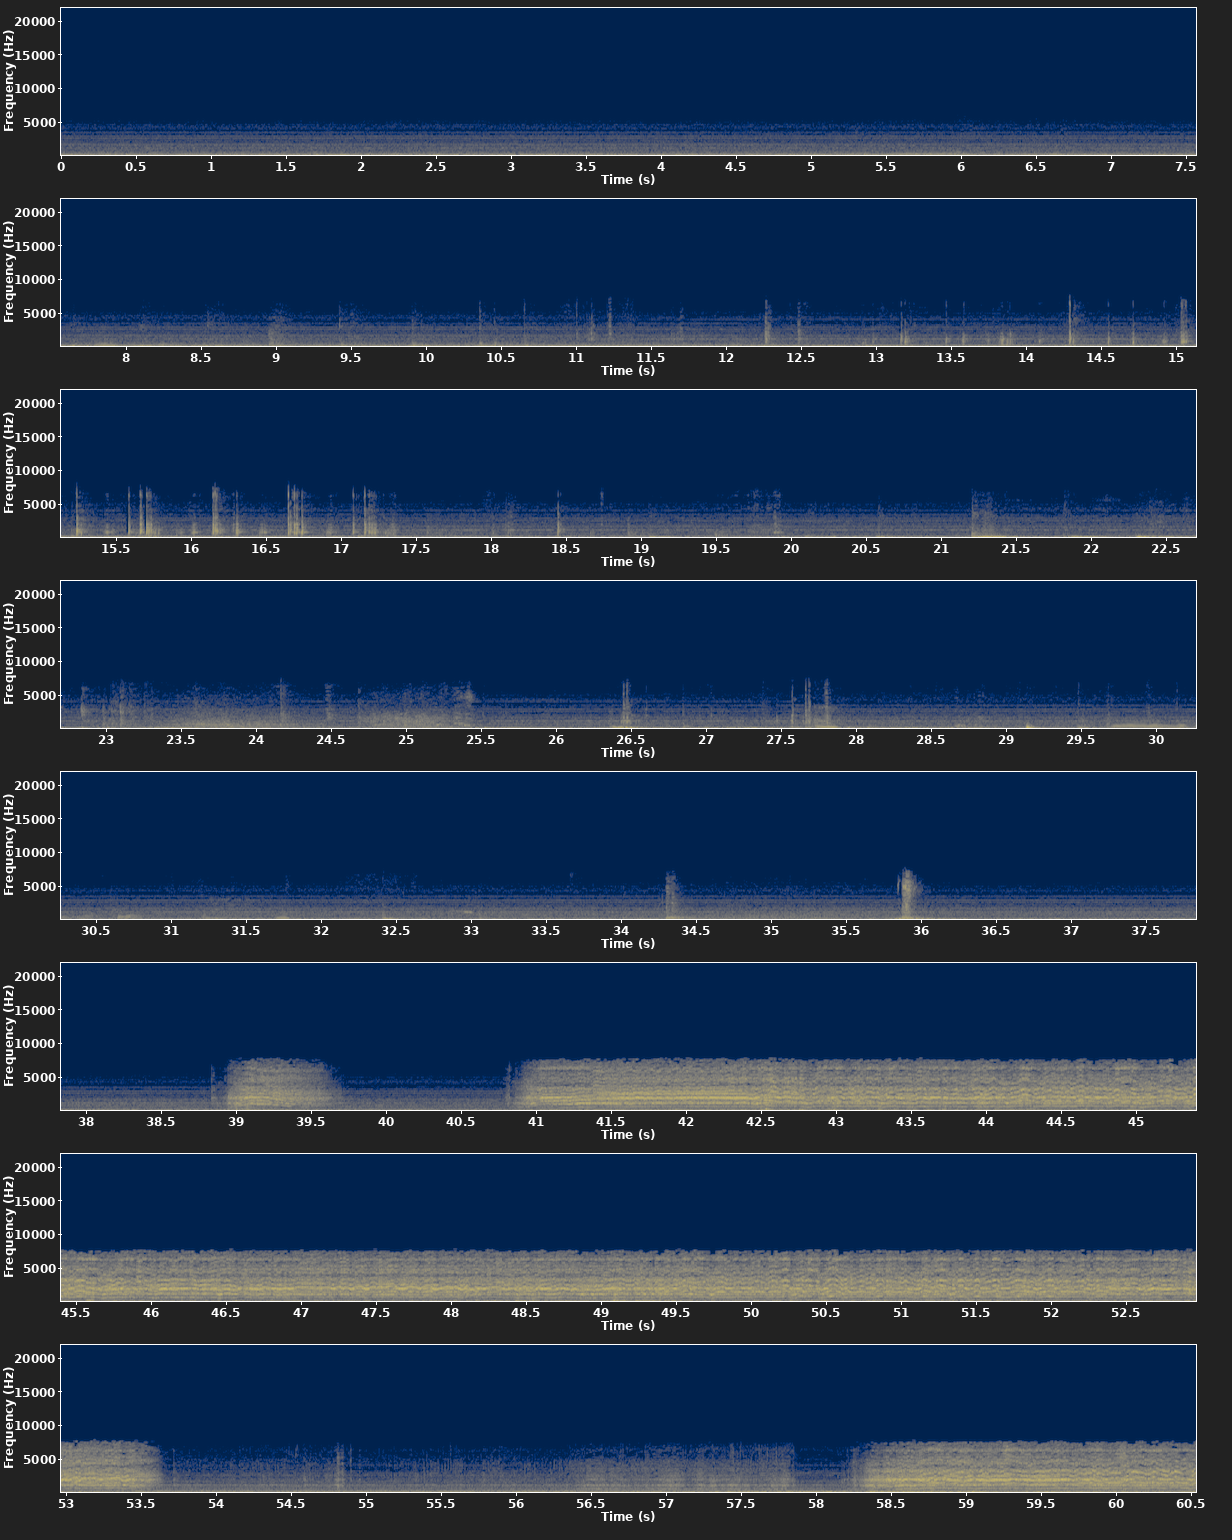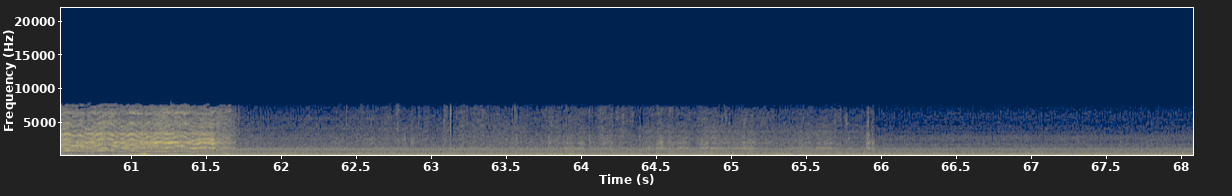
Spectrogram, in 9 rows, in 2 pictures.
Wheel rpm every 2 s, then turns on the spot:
0, 0, 0, 0, 0, 0, 0, 0, 0, 0, 0, 0, 0, 0, 0, 0, 0, 0, 0, 20, 90, 160, 160, 160, 160, 160, 100, 0, 20, 130, 130, 20, 20, 0.
62-66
